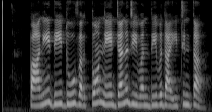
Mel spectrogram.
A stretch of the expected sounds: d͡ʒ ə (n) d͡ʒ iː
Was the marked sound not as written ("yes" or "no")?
no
